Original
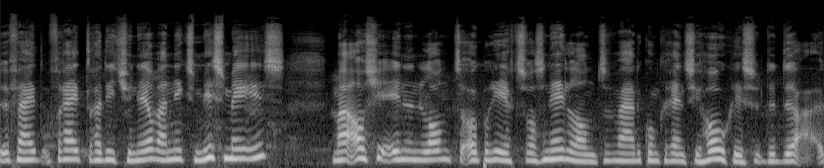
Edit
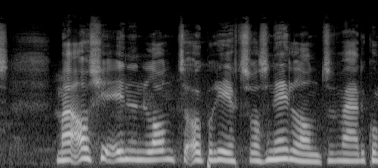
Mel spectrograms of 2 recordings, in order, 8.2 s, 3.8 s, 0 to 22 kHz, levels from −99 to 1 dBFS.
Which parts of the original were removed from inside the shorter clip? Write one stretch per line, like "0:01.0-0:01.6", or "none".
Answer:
none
